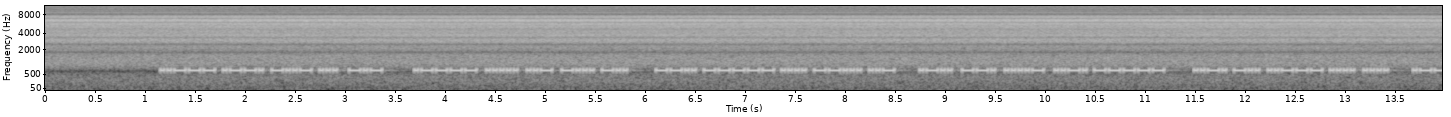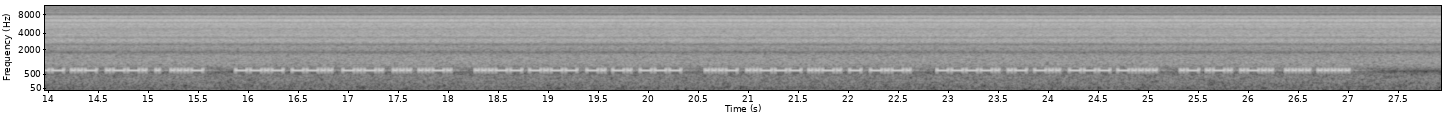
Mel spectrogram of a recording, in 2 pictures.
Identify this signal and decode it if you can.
Morse code, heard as a keyed tone, hand-sent with a paddle, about 35 wpm, 660 Hz, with room echo. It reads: 2PXSK 15UBD Z0H7U LG4F0 FD2HH JUPEV QZCSF 3YNNO V2FTC 9ADO6 ARLH5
